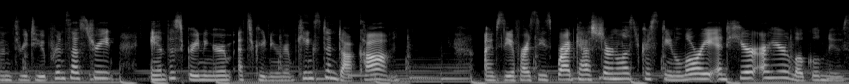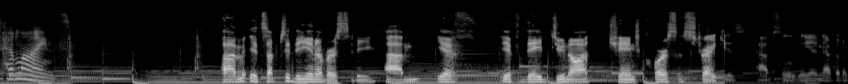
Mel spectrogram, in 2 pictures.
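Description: One stereo channel was likely inverted in polarity from 15.74 s to the end at 16.97 s, so summing to mono cancels the shared content and drops the sound by about 24 dB.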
